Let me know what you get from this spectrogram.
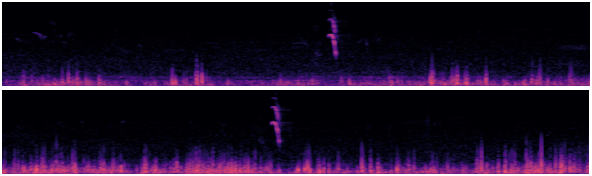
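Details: Two clipped, high whistles of a bobak marmot, each a quick downward sweep, separated by about five seconds, with busy low rumbling and scuffling noise throughout.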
